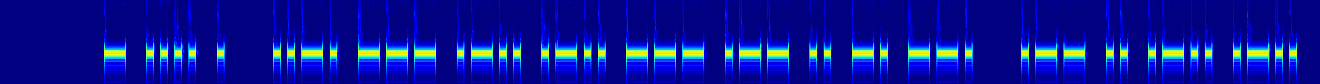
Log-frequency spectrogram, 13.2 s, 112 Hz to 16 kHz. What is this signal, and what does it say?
Morse code, heard as a keyed tone, about 17 wpm, 700 Hz. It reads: THE FOLLOWING WILL
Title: Sentences from Top 1000 Words - Review Part 4 - 17wpm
